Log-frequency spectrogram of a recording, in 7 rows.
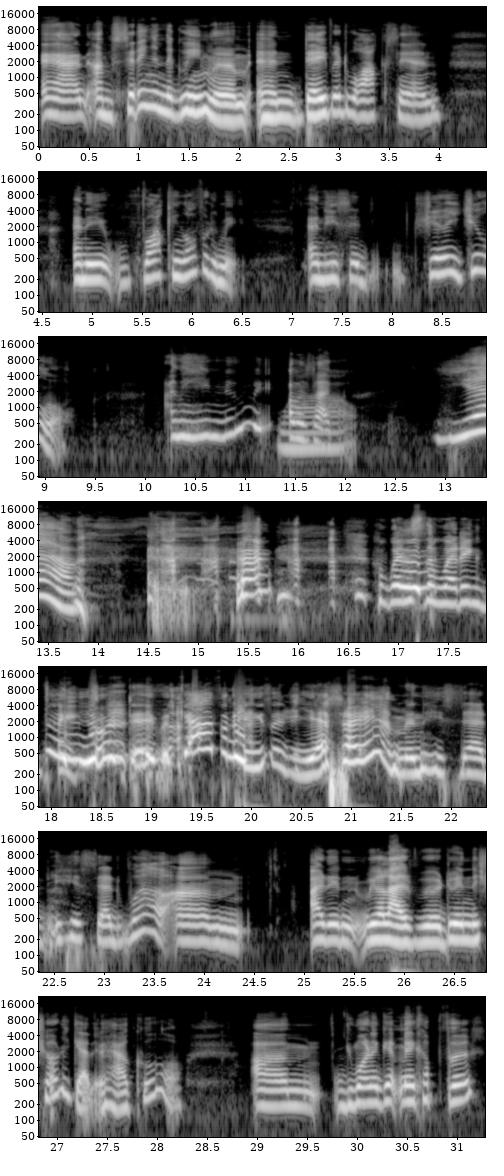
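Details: Adult woman with cerebral palsy since birth, diagnosed at 18 months; real, unacted speech in a studio interview; dysarthria (cerebral palsy).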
